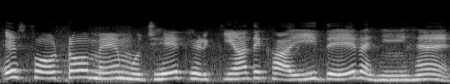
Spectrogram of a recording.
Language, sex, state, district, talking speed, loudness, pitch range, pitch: Hindi, female, Madhya Pradesh, Katni, 120 wpm, -12 LUFS, 235-290 Hz, 255 Hz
